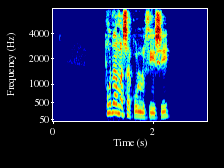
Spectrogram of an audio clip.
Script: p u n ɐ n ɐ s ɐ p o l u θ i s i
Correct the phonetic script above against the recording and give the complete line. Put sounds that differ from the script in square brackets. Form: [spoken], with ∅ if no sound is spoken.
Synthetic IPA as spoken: p u n ɐ [m] ɐ s ɐ [k] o l u θ i s i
